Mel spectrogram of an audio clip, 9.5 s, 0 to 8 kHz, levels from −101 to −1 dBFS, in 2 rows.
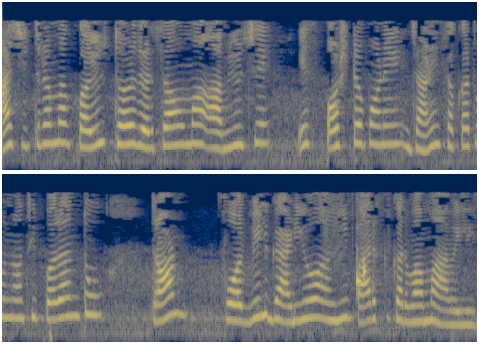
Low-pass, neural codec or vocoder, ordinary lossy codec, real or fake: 7.2 kHz; none; MP3, 24 kbps; real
